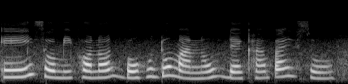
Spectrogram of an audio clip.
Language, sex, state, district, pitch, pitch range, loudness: Assamese, female, Assam, Sonitpur, 315 Hz, 300-360 Hz, -15 LUFS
